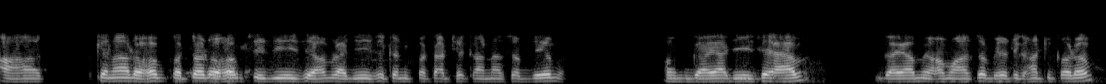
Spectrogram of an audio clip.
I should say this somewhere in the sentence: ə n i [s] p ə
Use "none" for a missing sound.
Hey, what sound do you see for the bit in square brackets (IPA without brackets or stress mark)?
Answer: none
